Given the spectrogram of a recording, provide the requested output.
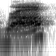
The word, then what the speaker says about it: rough: GH yeah and what what is the pronunciation of that GH like f in the okay which ones are saying the F sound with the and it's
